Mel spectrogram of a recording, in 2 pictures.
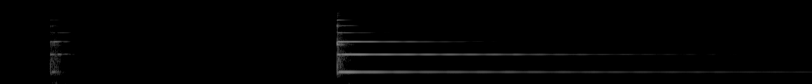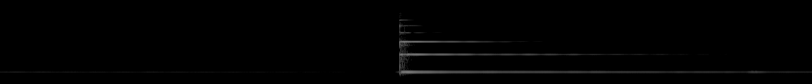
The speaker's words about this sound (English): So we'll start with three sounds of the bell.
